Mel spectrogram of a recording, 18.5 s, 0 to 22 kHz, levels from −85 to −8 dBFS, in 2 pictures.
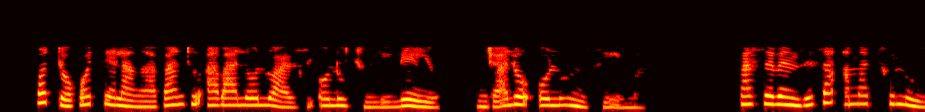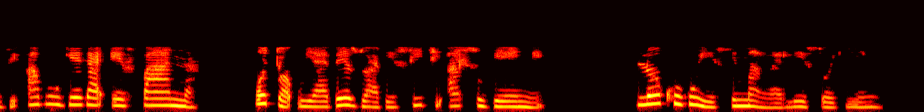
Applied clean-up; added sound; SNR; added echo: none; none; none; none.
